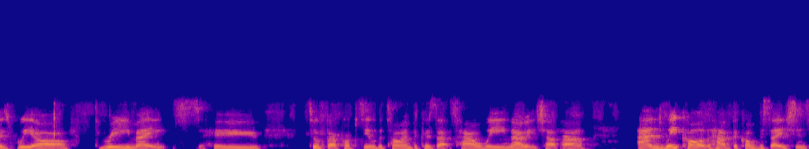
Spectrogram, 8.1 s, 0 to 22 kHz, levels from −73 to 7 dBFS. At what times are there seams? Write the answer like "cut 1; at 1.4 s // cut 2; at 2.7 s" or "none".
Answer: none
